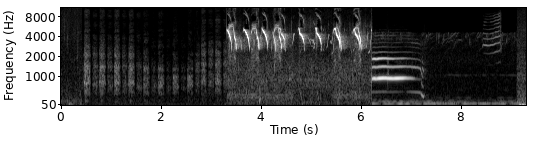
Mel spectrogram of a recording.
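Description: Baby chicks peeping: a loud run of high, downward-sliding cheeps, about three a second, for some three seconds. Before it there is faint rhythmic snuffling at about four puffs a second. After it comes one long, level call that drops off at its end, then a brief high chirp.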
